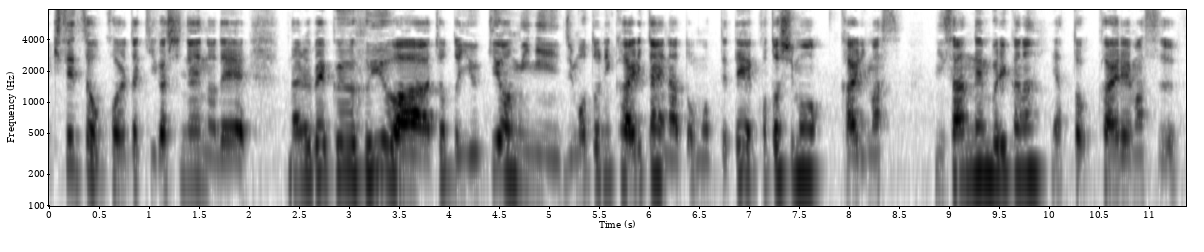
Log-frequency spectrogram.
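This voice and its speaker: Young man from Hokkaido, casual solo podcast host, slightly high voice, meandering self-mocking chatter. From Hokkaido, Japan. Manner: rambling, chatty, loses his thread and laughs at himself. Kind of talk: casual solo radio chat.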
